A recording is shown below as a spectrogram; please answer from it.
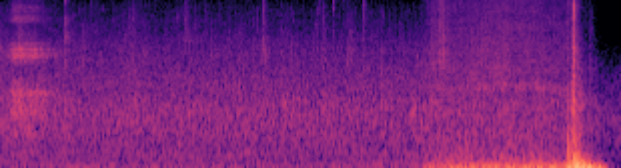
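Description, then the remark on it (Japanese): Steady rain falls in a continuous soft hiss, with no one talking. Near the end a low rumble swells and a single sharp knock sounds before it cuts off. “雨、全然止まないわね。”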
